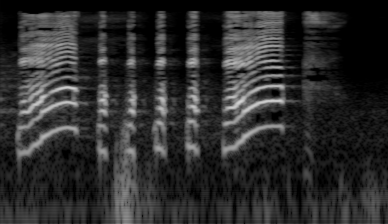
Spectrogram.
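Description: A Moluccan cockatoo imitates a chicken: two loud, harsh, drawn-out squawks framing a quick run of four short clucks, like a hen's 'bawk-bawk'.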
